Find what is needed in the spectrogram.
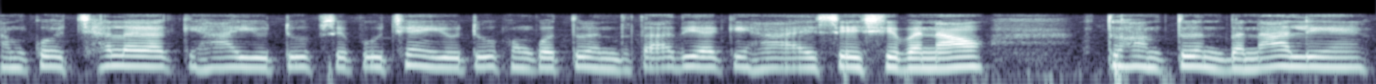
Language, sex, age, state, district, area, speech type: Hindi, female, 30-45, Uttar Pradesh, Hardoi, rural, spontaneous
